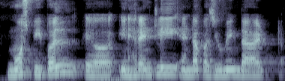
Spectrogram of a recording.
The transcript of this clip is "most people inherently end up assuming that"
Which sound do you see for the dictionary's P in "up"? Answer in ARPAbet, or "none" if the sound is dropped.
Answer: P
